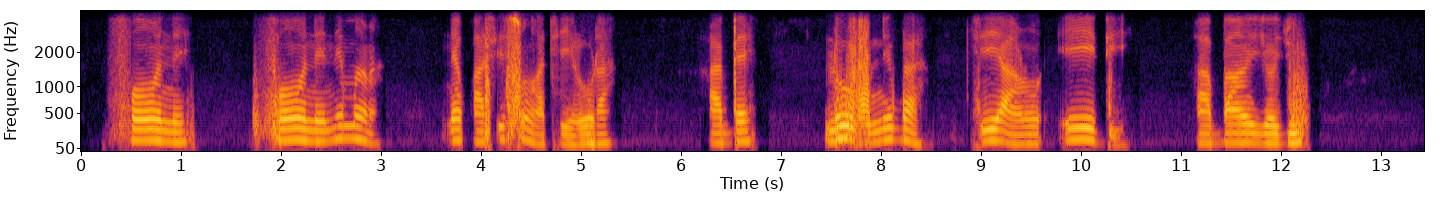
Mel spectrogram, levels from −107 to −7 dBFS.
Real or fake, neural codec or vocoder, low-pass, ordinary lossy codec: real; none; 3.6 kHz; Opus, 16 kbps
